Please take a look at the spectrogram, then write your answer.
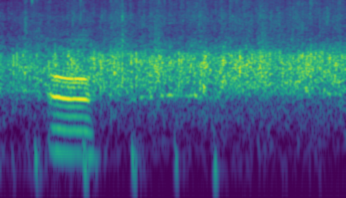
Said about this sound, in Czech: To si zaslouží asi potlesk možná.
